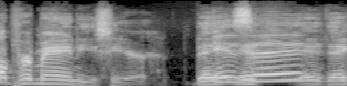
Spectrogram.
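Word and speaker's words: Primanti's: They call it Permani's here.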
